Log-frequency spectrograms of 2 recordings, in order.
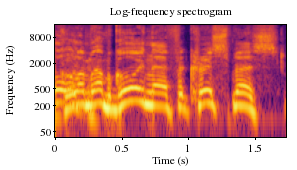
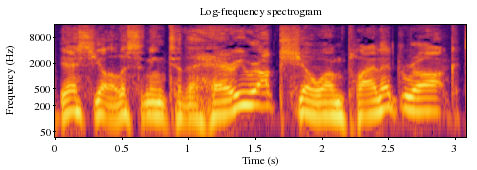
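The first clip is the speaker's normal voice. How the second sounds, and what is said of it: Slightly American accent. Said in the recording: “He did that with a slightly American accent”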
